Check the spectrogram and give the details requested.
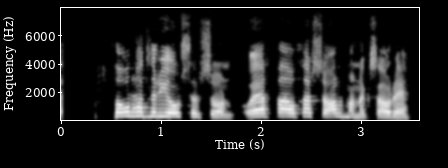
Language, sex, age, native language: Icelandic, female, 20-29, Icelandic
